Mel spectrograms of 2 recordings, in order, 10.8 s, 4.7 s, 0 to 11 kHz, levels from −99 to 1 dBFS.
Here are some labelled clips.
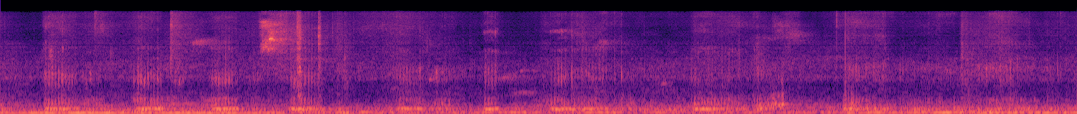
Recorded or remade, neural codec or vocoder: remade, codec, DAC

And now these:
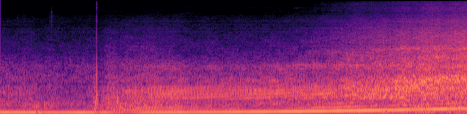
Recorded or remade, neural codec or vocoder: remade, codec, DAC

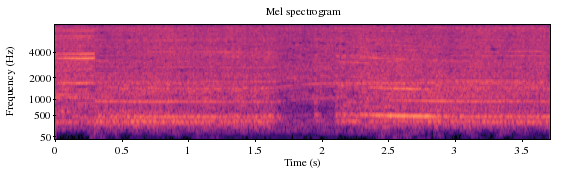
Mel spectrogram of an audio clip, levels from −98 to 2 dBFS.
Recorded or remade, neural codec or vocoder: recorded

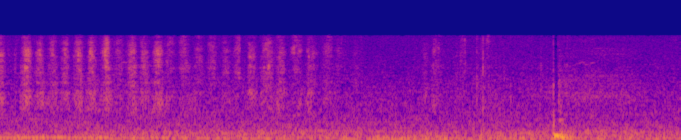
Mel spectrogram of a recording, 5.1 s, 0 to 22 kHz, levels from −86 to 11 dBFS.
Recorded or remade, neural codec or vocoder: recorded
